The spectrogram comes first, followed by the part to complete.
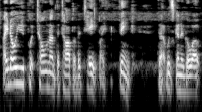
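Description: A middle-aged woman, a guest reminiscing casually, explaining things in animated, repeating loops. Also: lowish voice, a little fast. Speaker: guest, former radio studio technician.

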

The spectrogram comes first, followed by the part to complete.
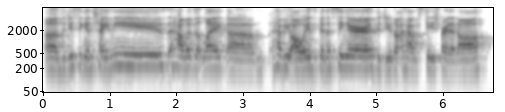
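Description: Woman host firing off questions, mid pitch, echoey room. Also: steady tone, normal speed. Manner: eager, fires off questions in bursts. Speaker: podcast host. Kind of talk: casual interview chat.

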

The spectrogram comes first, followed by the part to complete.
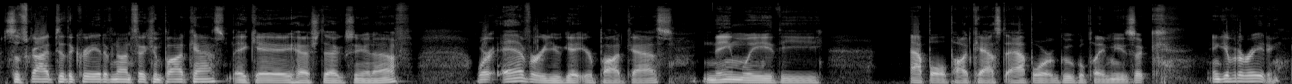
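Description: Very deep-voiced man hosting a podcast. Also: a little slow, dry recording, clean studio sound. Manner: breezy and chatty, with asides to listeners. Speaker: podcast host. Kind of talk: scripted show intro. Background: faint music.

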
